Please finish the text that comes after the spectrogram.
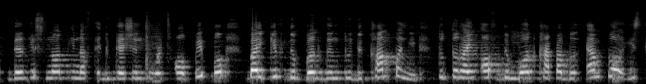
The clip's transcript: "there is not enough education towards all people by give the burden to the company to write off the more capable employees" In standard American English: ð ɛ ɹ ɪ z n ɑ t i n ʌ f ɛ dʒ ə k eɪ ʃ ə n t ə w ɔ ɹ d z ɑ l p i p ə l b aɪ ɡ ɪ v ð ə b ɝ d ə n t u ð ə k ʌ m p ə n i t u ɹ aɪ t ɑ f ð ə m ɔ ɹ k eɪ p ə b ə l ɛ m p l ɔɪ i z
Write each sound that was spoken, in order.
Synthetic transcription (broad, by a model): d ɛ ɹ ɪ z n ɑ t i n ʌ f ɛ dʒ ə k eɪ ʃ ə n t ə w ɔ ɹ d s ɑ l p i p ə l b aɪ ɡ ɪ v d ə b ɝ d ə n t u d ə k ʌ m p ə n i t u ɹ aɪ t ɑ f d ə m ɔ ɹ k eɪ p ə b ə l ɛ m p l ɔɪ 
